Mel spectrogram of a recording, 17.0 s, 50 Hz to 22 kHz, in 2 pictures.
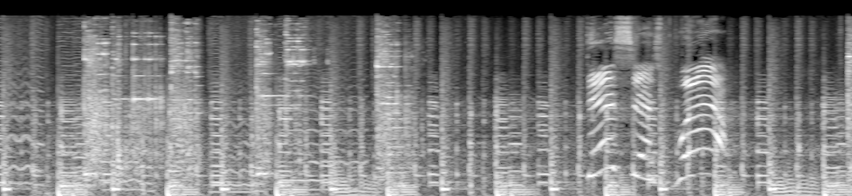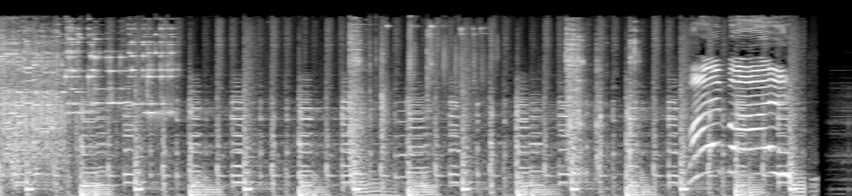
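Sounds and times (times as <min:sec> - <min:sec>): background music with steady beat: 0:00.0 - 0:08.6, 0:09.4 - 0:16.7
ceramic plate shattering: 0:00.8 - 0:04.5, 0:08.5 - 0:10.5, 0:12.0 - 0:13.6, 0:14.2 - 0:15.1
pieces clinking: 0:00.8 - 0:04.5, 0:08.5 - 0:10.5, 0:12.0 - 0:15.2.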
